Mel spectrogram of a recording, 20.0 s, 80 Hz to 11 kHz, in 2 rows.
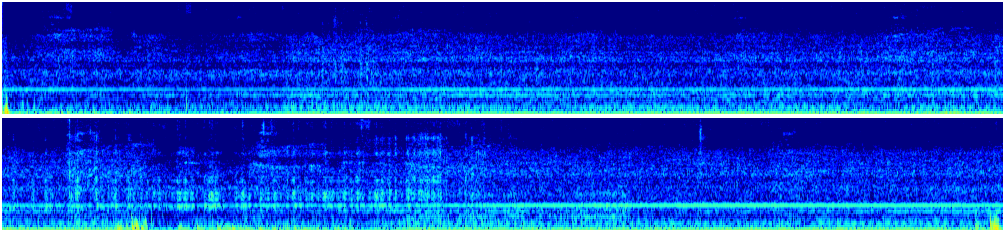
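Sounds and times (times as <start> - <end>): air rumble: 0.0 - 20.0
small fan motor humming: 0.0 - 20.0.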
